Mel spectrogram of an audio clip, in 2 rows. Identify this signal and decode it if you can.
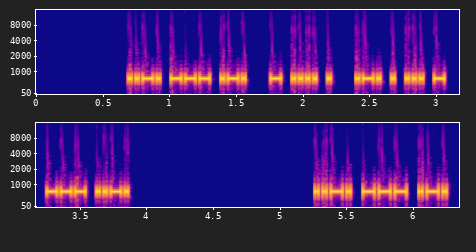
Morse code, heard as a keyed tone, about 35 wpm, 700 Hz. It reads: FOR THE REST OF FOR
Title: Speed-Racing - Sets of 4 Words 30wpm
